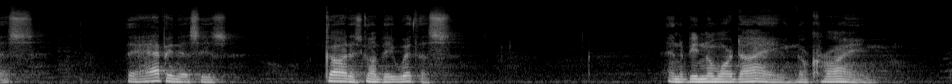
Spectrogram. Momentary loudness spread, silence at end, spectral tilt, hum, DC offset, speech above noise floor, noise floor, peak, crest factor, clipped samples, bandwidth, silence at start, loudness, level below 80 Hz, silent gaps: 17 LU; 0.7 s; -6.5 dB/octave; none; under 0.1%; 34 dB; -56 dBFS; -6 dBFS; 20 dB; under 0.1%; 13.5 kHz; 0 s; -23 LUFS; -60 dBFS; none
